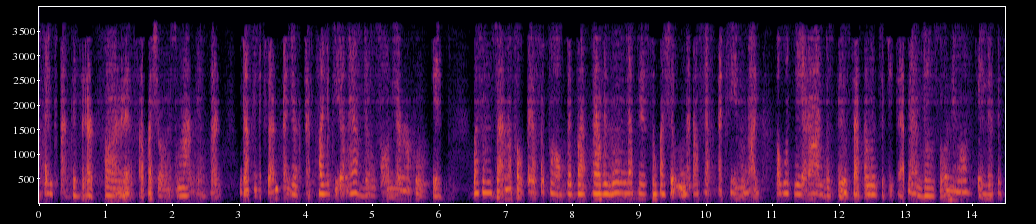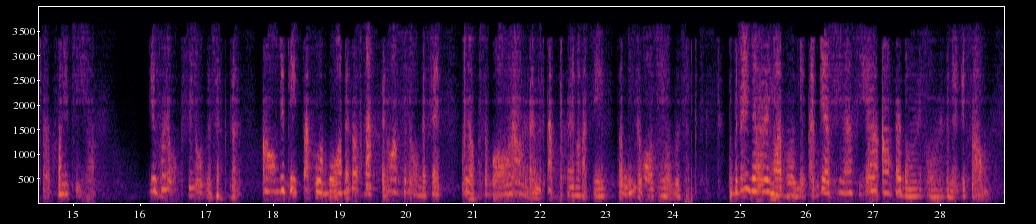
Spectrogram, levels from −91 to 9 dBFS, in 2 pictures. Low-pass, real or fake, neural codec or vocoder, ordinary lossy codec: 3.6 kHz; fake; codec, 44.1 kHz, 0.9 kbps, DAC; MP3, 32 kbps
